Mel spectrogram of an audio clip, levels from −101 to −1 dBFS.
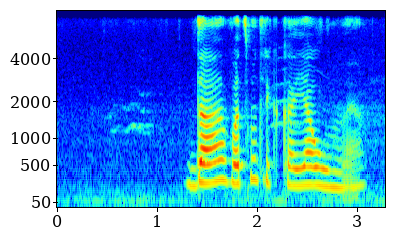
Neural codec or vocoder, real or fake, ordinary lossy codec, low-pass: none; real; none; 7.2 kHz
